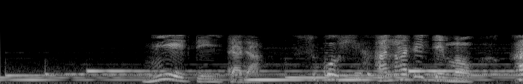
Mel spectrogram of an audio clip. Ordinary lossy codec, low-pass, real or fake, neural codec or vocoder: AAC, 16 kbps; 7.2 kHz; real; none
